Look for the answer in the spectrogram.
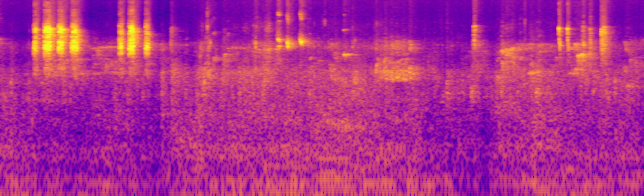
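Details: European goldfinch giving two short, loud buzzy bursts early on, then softer twittering and occasional sharp chirps near the end.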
